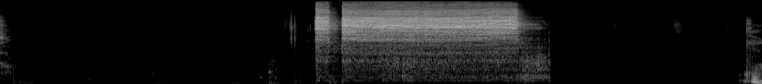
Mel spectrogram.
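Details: Honda CB750 classic motorcycle brake fluid change: vacuum bleeder on the brake line vent gives a strong even air hiss for about two seconds, starting and stopping cleanly without sputter; pulling fluid normally.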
